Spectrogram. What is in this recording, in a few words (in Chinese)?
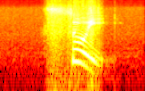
"sui4", phonics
